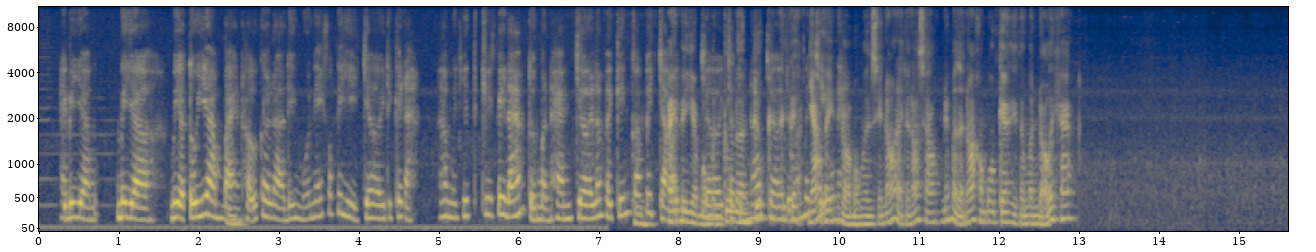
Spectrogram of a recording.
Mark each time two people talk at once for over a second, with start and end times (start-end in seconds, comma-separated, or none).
7.4-10.1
